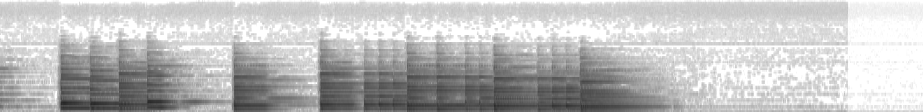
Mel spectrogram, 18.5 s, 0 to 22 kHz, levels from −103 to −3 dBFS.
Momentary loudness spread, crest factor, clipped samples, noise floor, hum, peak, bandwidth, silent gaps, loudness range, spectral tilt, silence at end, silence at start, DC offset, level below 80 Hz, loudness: 19 LU; 18 dB; under 0.1%; -80 dBFS; none; -12 dBFS; 19.5 kHz; none; 7 LU; -9 dB/octave; 5.2 s; 0 s; under 0.1%; -66 dBFS; -28 LUFS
